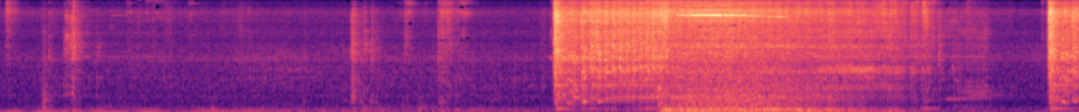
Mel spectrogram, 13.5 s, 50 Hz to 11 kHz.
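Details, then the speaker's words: Supercharged 2019 Ford Mustang Gen 3 Coyote V8 (Vortech V3, about 11 psi) after spark plug change: clicks, cranks, lumpy uneven start; misfire because coil on cylinder three was left unplugged. "I bet you I forgot to plug in some of the coils yes sir that's exactly what happened"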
